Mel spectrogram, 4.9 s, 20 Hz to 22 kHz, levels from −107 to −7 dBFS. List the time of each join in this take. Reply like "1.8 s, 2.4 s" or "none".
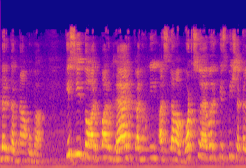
none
